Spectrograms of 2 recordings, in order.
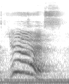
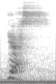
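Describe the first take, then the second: First: It is said loudly, like a scream. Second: It is said in a calm, ordinary tone. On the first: The speaker calls it wrong. "screaming yes" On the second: The speaker calls it right. "you just say yes in the same to- tone of voice as you would um, as you would be saying it out and about"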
